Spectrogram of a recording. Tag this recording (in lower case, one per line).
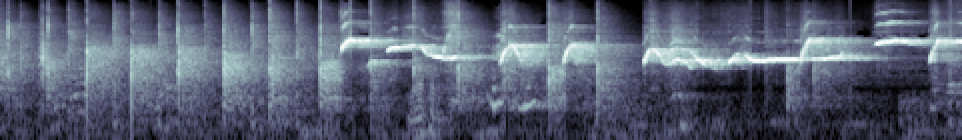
speech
